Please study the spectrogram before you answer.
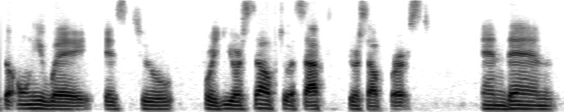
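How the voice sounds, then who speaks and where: Man, low voice, earnest, thoughtful, restarts, dry muffled video call sound. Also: no echo. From China. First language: Mandarin. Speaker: film director, guest. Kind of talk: reflective interview answers. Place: at home in Beijing, remote call.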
